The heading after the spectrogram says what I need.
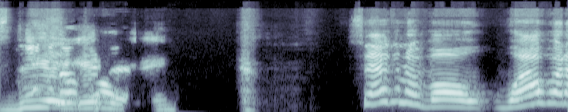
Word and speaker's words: Dana: First of all, it's not DEE because my name is spelled DANA. It's DANA.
